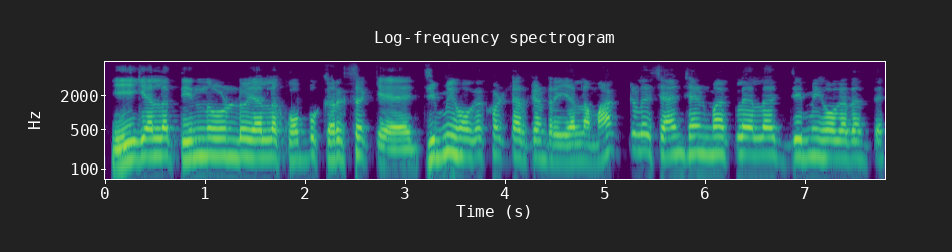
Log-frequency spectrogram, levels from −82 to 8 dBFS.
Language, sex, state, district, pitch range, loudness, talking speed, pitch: Kannada, male, Karnataka, Shimoga, 155-180 Hz, -14 LUFS, 140 wpm, 170 Hz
